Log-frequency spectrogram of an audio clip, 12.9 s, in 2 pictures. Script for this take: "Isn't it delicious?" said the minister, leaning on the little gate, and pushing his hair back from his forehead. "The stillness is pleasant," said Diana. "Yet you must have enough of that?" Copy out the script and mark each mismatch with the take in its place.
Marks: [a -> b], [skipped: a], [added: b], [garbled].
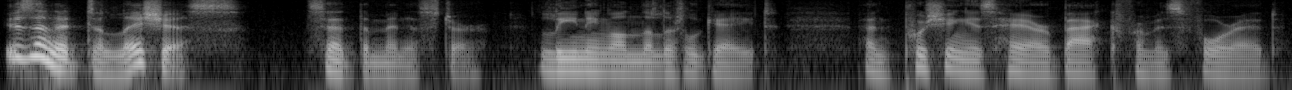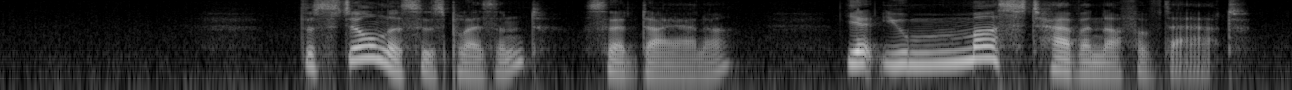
"Isn't it delicious?" said the minister, leaning on the little gate, and pushing his hair back from his forehead. "The stillness is pleasant," said Diana. "Yet you must have enough of that?"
